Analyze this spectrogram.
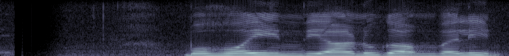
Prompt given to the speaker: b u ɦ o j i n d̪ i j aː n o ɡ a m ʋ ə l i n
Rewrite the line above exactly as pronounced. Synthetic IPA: b o ɦ o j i n d̪ i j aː n u ɡ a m ʋ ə l i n

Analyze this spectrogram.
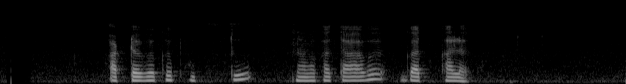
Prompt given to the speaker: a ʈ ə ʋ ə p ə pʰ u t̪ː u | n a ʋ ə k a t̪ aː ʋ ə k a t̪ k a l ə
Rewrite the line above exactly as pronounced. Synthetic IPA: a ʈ ə ʋ ə k ə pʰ u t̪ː u | n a ʋ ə k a t̪ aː ʋ ə ɡ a t̪ k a l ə

